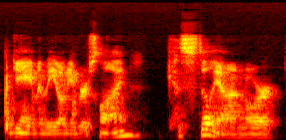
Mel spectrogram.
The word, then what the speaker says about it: Castellion: Well, today I'm here to bring you another game in the Oni-verse line, Castellion, or Castellion. It's spelled a little awkwardly, and it sounds actually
